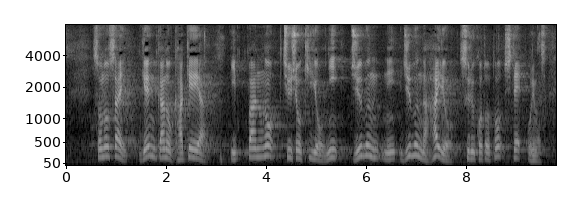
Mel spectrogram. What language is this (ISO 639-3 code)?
jpn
